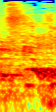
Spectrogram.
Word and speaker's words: SCSI: Почему-то произносится как SCSI, я не знаю почему, но везде в книжках пишут, что надо именно так и произносить.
